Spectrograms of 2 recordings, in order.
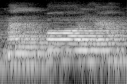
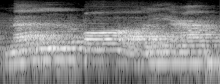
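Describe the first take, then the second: First: The vowel after the m is cut short. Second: The vowel after the m is held long. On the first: The speaker calls it wrong. "di sini nggak ada panjang" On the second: The speaker calls it right. "Di sana harusnya panjang, maka membacanya beda"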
